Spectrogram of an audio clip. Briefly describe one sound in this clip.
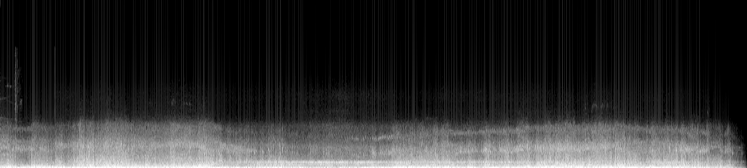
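Wind roars loudly over the microphone.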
